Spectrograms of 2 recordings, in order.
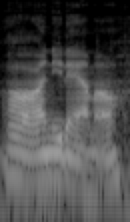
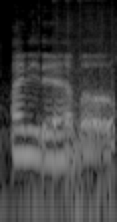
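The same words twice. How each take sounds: First: Said in the usual way. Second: Unvoiced, breathy whisper with a laugh; a much softer, hushed repeat. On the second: Real, not acted. Same line repeated whispered.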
